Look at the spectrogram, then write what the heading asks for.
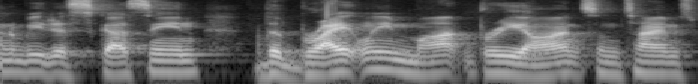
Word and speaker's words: Montbrillant: Today we're going to be discussing the Breitling Montbrillant, sometimes pronounced Montbrilliant.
